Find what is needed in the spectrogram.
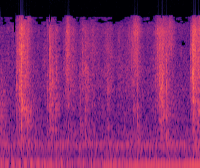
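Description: Tarot deck being shuffled by hand: a run of soft, irregular card slaps, a few a second, over a steady low hum.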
